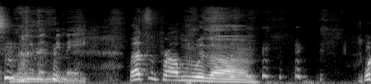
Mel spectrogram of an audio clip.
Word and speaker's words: meme: Richard Dawkins said that he wanted to come up with a word that has the same sound as gene. Really? So gene becomes meme.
